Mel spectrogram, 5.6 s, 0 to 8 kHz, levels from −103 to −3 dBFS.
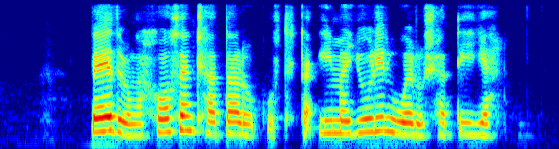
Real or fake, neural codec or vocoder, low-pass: fake; codec, 16 kHz, 6 kbps, DAC; 7.2 kHz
